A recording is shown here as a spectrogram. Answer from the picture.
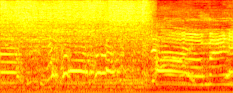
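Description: Dramatised speech, a man's voice wavering in pitch, over a steady high hiss that cuts off suddenly about one and a half seconds in.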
